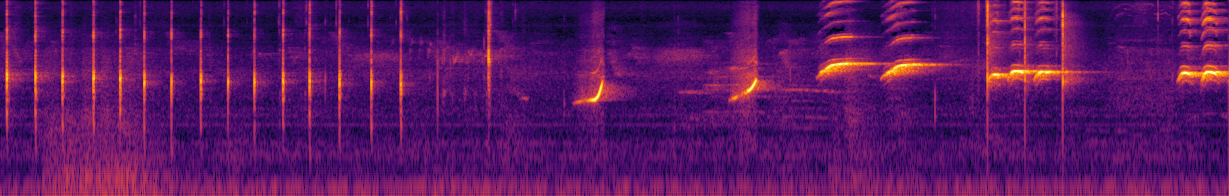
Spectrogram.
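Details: Pet Indian ringneck parakeet said to be talking: a run of sharp ticking clicks, then separate rising whistled notes and warbled, slurred whistles in short bursts, over a low steady background hum.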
